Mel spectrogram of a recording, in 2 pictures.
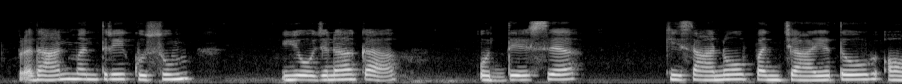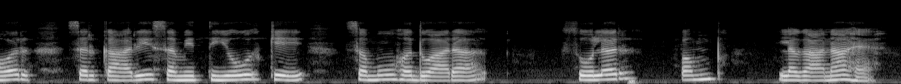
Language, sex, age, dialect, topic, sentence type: Hindi, female, 31-35, Marwari Dhudhari, agriculture, statement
